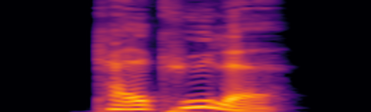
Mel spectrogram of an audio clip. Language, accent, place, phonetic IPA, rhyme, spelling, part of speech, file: German, Germany, Berlin, [kalˈkyːlə], -yːlə, Kalküle, noun, De-Kalküle.ogg
- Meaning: nominative/accusative/genitive plural of Kalkül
